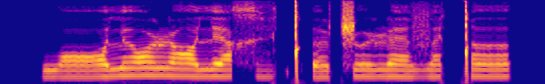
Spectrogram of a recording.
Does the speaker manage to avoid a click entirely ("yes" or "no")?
no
